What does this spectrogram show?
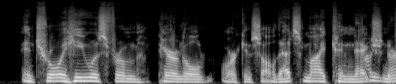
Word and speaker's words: Paragould: you're from a little town in Arkansas called Paragould. Did I pronounce that right? Paragould?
